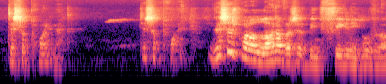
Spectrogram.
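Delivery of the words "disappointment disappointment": whispered disappointment. Acted. Repeated word fading to whisper.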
